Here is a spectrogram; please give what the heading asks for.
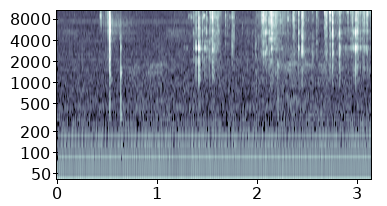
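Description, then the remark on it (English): A bunch of keys jangles in short metallic bursts, a sharp clink early on followed by longer jingling shakes, moderately loud with no talking. “There are so many rooms to lock and unlock.”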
